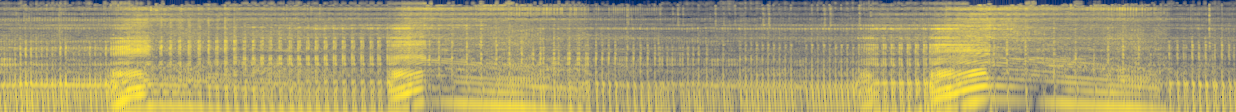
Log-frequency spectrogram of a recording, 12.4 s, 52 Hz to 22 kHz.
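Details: Yamaha PW50 two-stroke after full rebuild (carb, cylinder top end; has compression and spark): revving up in quick blips and dropping back to a steady idle, freely and evenly; running normally.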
